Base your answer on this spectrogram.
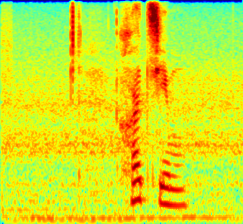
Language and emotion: Russian, neutral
